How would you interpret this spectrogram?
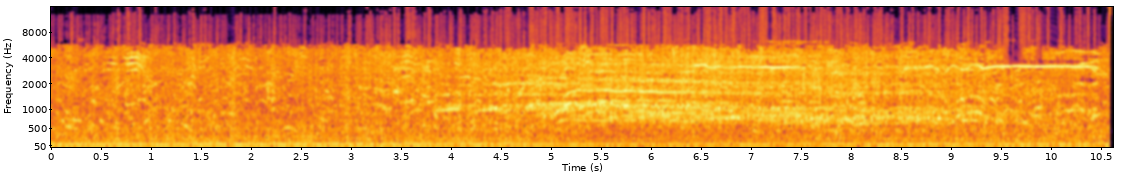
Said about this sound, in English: But either way, something that actually surprised me was the Palestinian people actually cheering them on.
